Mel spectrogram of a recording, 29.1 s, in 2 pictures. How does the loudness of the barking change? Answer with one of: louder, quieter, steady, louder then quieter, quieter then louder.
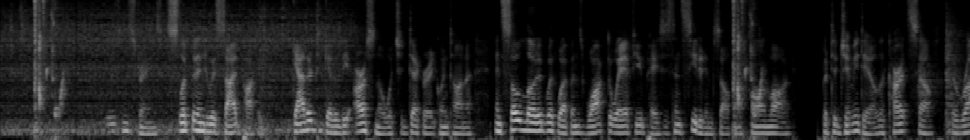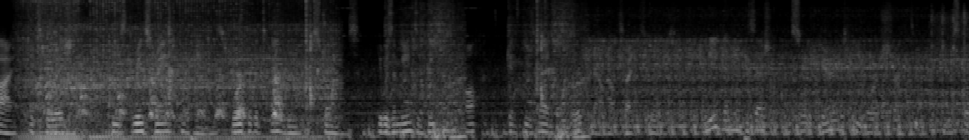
louder.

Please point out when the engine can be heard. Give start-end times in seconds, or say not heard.
0.0-5.5, 14.7-29.0.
